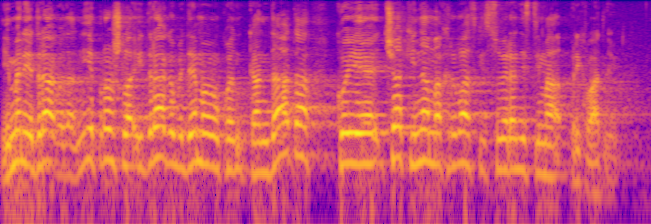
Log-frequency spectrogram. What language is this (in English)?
Croatian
